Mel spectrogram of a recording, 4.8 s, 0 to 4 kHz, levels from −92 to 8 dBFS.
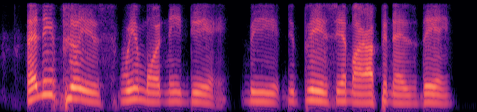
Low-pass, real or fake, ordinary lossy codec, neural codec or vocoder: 3.6 kHz; fake; none; codec, 16 kHz, 1.1 kbps, Voila-Tokenizer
